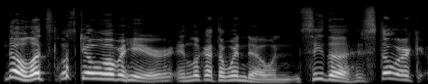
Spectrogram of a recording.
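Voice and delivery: loud, high hammed-up socialite; waspy interrupter. Waspy couple talking over the storyteller, hearty loud voice. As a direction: steer everyone away, overriding the story. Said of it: "the waspy couple's like".

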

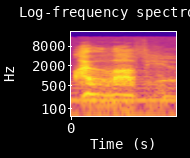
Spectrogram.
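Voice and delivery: very soft, intimate whisper; God's tender whisper. Acted. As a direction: whisper it softly, as God to a loved one. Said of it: "when he whispers, he says".

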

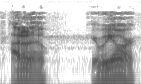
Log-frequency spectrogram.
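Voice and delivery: usual speaking voice

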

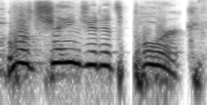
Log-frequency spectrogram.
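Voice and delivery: high, loud mock yell; angry cook. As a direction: snap it out like a cook losing it. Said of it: "And he's like".

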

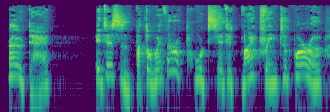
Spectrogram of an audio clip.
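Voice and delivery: put-on high, anxious child voice; a small boy already fretting; worried little William. William tells dad the forecast, worried child voice.

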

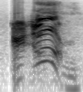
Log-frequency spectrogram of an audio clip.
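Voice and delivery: put-on high, loud old-timer; old man. Old man confirming he is a grandpa, proud. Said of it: "the old man said".

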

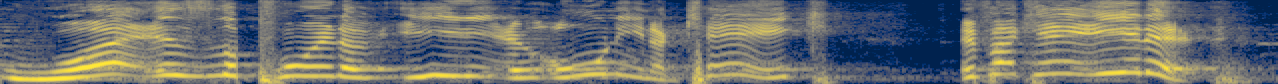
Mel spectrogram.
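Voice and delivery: loud, high, exasperated protest; comically indignant, nearly shouting; mock outrage. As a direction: demand an answer at full volume. Acted protest at cake saying.

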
